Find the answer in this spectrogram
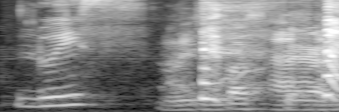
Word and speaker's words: Louis Pasteur: O sea, aquí tenemos el científico Louis. Pasteur. Ya lo quitaste. No sé pronunciar Sí, francés.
